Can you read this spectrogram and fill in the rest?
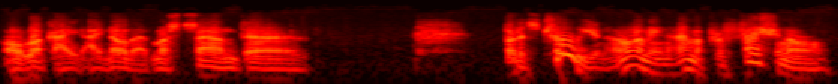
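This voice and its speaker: An actor playing an earnest, wistful professional golfer in a radio mystery drama, with a husky voice. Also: male voice, rumbling low, wildly swooping pitch, normal speed, full character voice. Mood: dismissive, insistent. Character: wistful, earnest male professional golfer recalling his wife. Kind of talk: radio mystery drama acting, narration and dialogue. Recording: dull lo-fi AM radio broadcast.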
